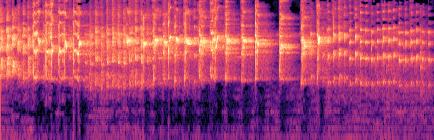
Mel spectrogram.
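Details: Green Fischer's lovebirds, African lovebirds, producing fast rattling chatter of rapid, high, buzzy pulses, running steadily with a brief dip near the middle.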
